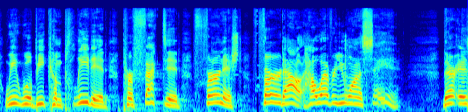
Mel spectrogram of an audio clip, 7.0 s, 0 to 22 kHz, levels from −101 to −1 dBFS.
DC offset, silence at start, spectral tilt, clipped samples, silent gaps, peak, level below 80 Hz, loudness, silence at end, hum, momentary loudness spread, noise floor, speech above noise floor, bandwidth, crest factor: under 0.1%; 0.1 s; -5 dB/octave; under 0.1%; none; -14 dBFS; -66 dBFS; -29 LUFS; 0 s; none; 10 LU; -64 dBFS; 35 dB; 17 kHz; 16 dB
